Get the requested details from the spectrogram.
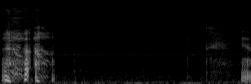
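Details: Adult clearing the throat at about 1 a.m. after a sneeze, recorded on a mobile phone: a short burst of harsh throat-clearing sounds, then quiet room noise and a faint breath.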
